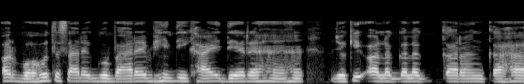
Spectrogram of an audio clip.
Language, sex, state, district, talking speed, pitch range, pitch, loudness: Hindi, male, Jharkhand, Palamu, 195 wpm, 140-150 Hz, 145 Hz, -15 LUFS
